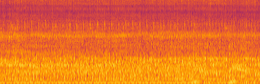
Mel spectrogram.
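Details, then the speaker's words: Suzuki Burgman Street scooter after fixing noisy CVT, torque drive bearing found as the cause: engine revving smoothly with an even belt-drive drone, no sawing or rasping; CVT now quiet, running normally. "Ayan. Ayan. So tahimik na siya mga boss. Ayan. So unlike kanina na napakaingay."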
